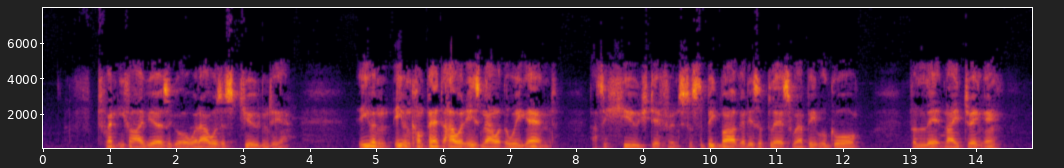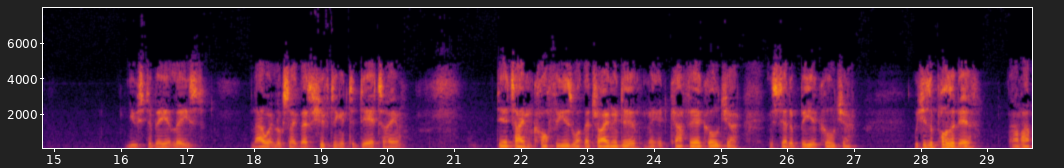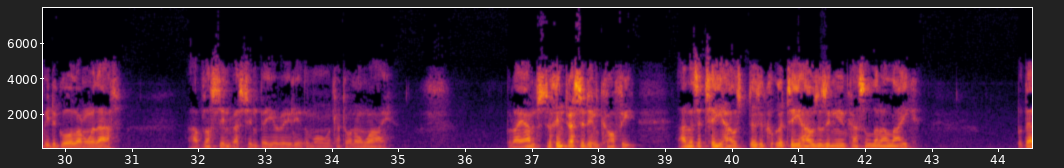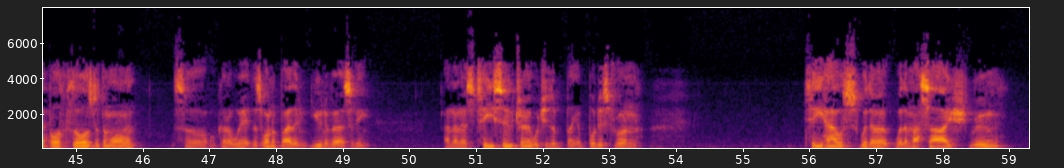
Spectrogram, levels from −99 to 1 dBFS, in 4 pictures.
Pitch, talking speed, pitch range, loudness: 95 Hz, 155 wpm, 90-105 Hz, -27 LUFS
